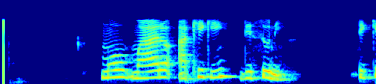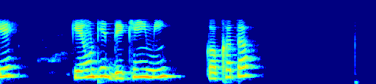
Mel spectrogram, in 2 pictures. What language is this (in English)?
Odia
